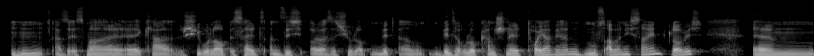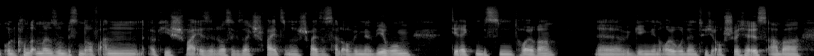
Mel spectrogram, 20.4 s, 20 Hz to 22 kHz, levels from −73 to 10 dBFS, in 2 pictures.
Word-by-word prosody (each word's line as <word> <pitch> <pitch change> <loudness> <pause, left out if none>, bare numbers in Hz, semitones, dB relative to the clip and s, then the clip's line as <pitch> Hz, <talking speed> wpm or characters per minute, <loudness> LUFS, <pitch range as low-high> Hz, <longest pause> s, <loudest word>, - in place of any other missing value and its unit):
Mhm, 110 +2 +1
also, - - -4
erst - - -5
mal, 100 -2 +2
äh, 95 -1 +2
klar, 95 -2 -1
Skiurlaub 110 0 +2
ist 100 -1 -7
halt 95 -2 0
an 100 -1 -1
sich 115 +1 -3
oder 95 +2 +2
was 95 0 -1
heißt 95 - -5
Skiurlaub? - - -3
Mit 105 +4 -1
also, 95 +1 -3
'n - - -9 0.2
Winterurlaub 115 -2 +3
kann 110 0 -1
schnell 110 -1 +1
teuer 145 +3 +3
werden, 165 0 0
muss 105 +5 -1
aber 160 0 +2
nicht 175 0 -1
sein, 190 +8 -1
glaube 155 +6 +3
ich. 190 - -12 0.6
Ähm, 110 0 +2
und 100 -2 0
kommt 130 +4 +1
immer 115 -1 +3
so 110 0 +1
'n 105 - +2
bisschen 115 0 -3
drauf 95 -1 -2
an, 105 -1 0
okay, 100 +2 -3
Schwei 100 +1 -1
also, 100 0 0
du 100 - 0
hast 100 - 0
ja 95 - -5
gesagt, 95 0 -2
Schweiz, 95 -2 -1
und 95 +1 -2
Schweiz 100 0 0
ist 95 0 -9
halt - - -2
auch 95 0 -2
wegen 95 0 +1
der 95 0 -1
Währung 110 +2 +4 0.5
direkt 95 0 +2
'n 95 -2 -1
bisschen 95 -1 -2
teurer, 105 +9 +1 0.5
äh, 95 0 0
gegen 95 -1 -1
den 95 -1 +1
Euro, 95 +2 +3
der 95 0 +1
natürlich 95 0 -5
auch 85 - -3
schwächer 90 0 0
ist. 110 0 +3
Aber 95 +2 +1
100 Hz, 200 wpm, -25 LUFS, 95-110 Hz, 0.6 s, Währung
